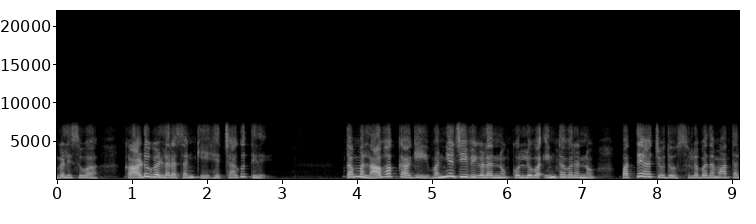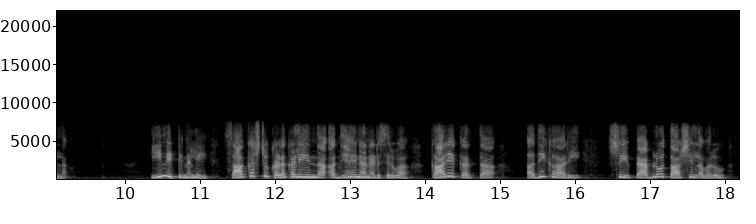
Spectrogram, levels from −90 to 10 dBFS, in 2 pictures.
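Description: From 10.64 to 12.12 s the speech becomes rougher and more synthetic, then returns to the cleaner HD Voice quality of the AMR wideband codec. This is an AMR rate drop. The link switches to a lower coding rate, which fits a fall from about 23.85 to 8.85 kbit/s. The 7 kHz bandwidth and the waveform envelope stay unbroken, with no gap. On a spectrogram, harmonics look blurred and grainier across that stretch.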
